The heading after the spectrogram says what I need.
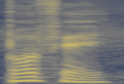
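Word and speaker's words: buffet: with the stress on the second syllable. The final t being silent.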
